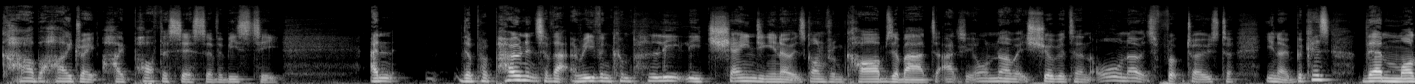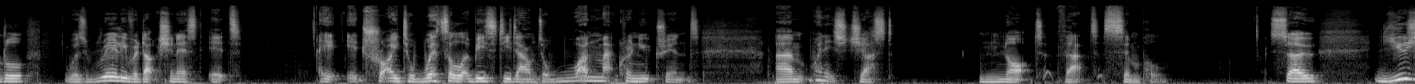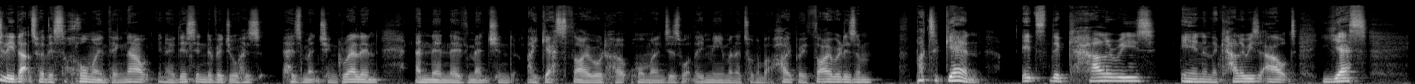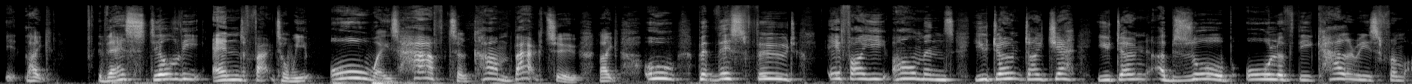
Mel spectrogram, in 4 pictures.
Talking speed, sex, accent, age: 145 wpm, male, British, 20-39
